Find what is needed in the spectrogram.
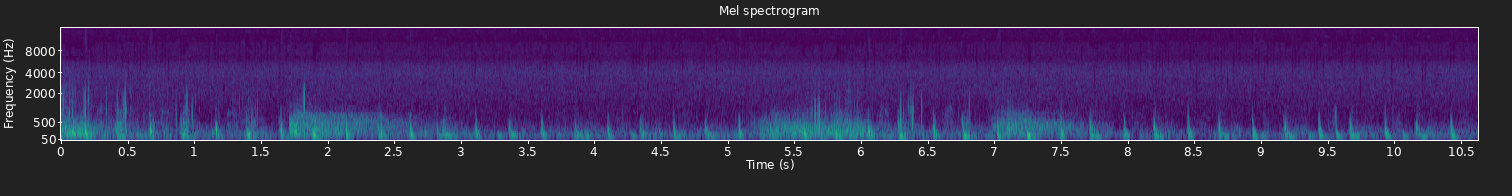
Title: HAERTBEAT AFTER EXERCISE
